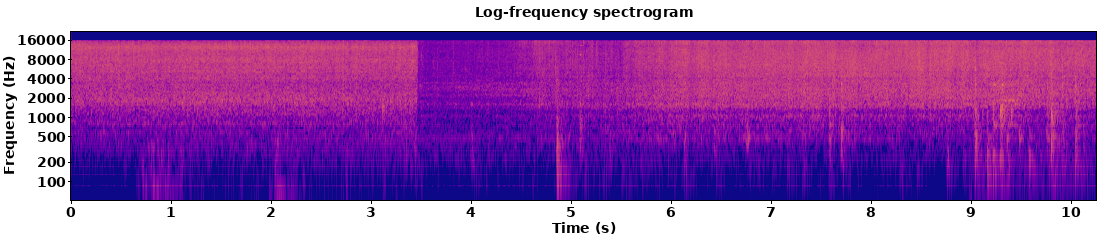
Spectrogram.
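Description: Fish cake strips in a spicy sauce sizzling in a frying pan while a spatula stirs them, with scattered scraping clicks. The sizzle drops away suddenly about three and a half seconds in, then builds back up, louder toward the end, with a cluster of spatula clicks near the end.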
